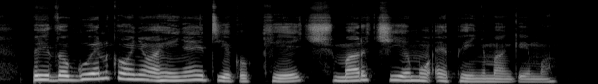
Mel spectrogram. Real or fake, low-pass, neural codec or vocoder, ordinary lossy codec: real; none; none; none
